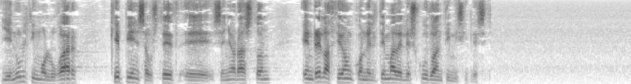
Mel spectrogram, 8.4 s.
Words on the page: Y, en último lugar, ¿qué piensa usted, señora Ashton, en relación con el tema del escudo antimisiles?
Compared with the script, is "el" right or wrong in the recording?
right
